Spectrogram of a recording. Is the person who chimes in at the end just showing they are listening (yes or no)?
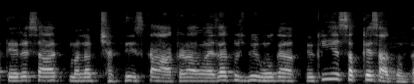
no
